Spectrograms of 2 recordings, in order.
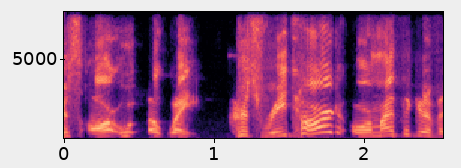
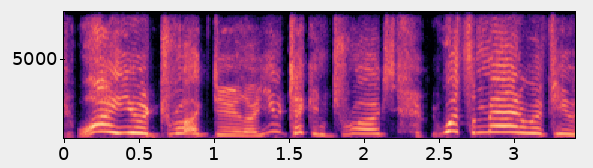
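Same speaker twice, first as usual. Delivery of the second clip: high-pitched scolding of a relative; hammed-up high, nagging rant; mock yelling; 10 semitones higher than usual. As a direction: imitate an outraged mother telling him off. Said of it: "like, yelling at him".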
